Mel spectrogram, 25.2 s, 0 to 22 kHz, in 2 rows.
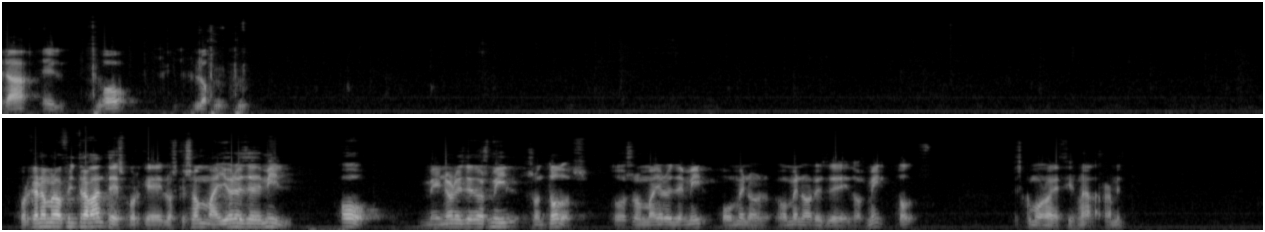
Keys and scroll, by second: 0.0-2.7 typing.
